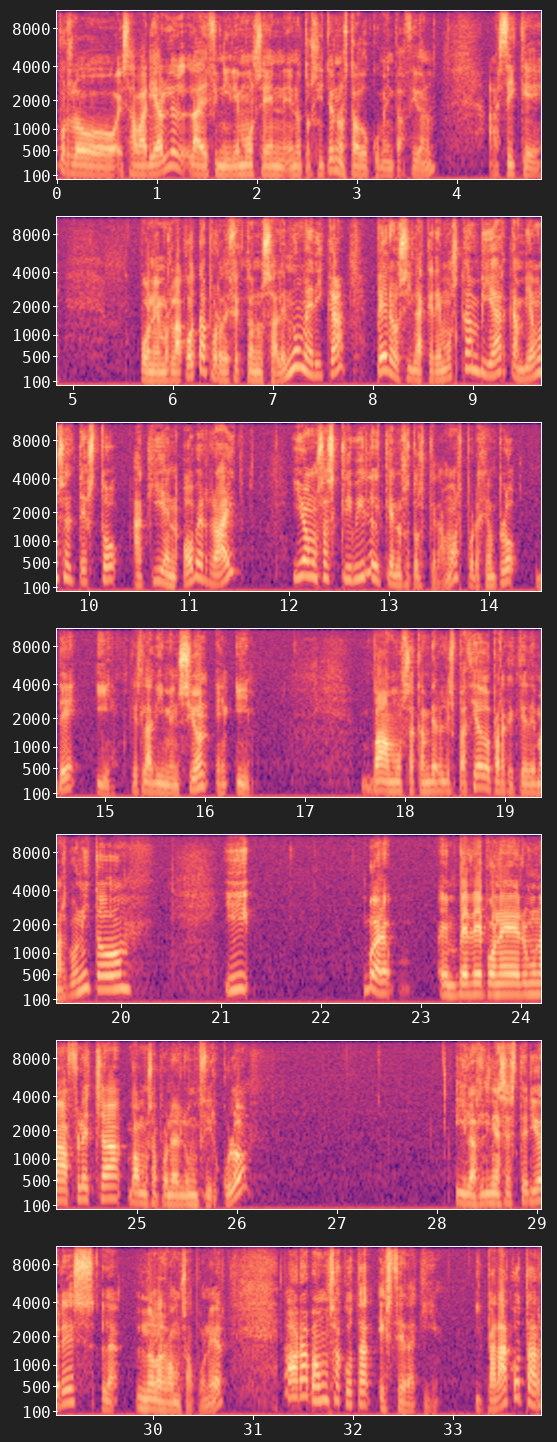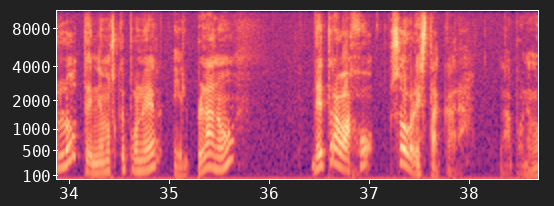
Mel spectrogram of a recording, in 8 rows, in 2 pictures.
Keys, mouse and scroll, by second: 3.9 click, 8.5-9.5 drag, 11.5 click, 14.4 shift+d, 16.9-17.5 drag, 18.0 click, 19.2 1, 19.6 m, 21.7-22.5 drag, 23.6 click, 24.1 click, 25.5 click, 27.4 scroll up 2, 28.4 scroll down 2, 30.7 scroll down 2, 35.4-36.4 middle drag, 37.1 click.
